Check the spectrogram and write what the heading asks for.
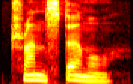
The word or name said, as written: transdermal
